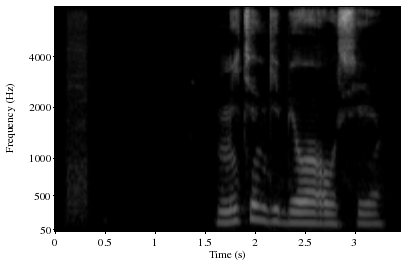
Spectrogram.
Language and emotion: Russian, neutral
